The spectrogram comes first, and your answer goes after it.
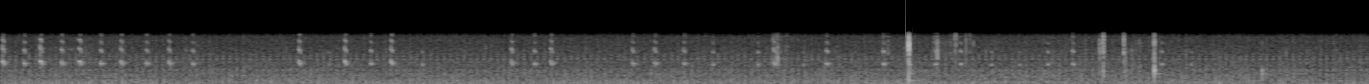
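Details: A common toad held in the hand gives quick, thin croaks in short bursts, each a clipped chirp repeated rapidly. The call differs from the male mating call, and the owner suspects it serves to confuse predators.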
